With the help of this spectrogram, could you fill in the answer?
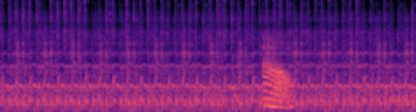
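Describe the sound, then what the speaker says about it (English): An embroidery machine runs a placement stitch with a steady, rapid mechanical hum and needle rhythm throughout; a voice speaks briefly near the end, and a short rising whine follows. "it just went and is now sewing the second one"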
